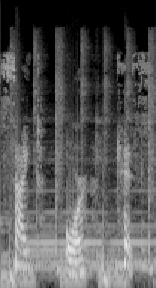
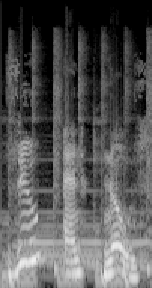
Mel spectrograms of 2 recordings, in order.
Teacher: The tongue hovers close to the teeth or ridge without fully blocking, creating central turbulence for a steady hiss. Think of the voiceless S in the sound sight or kiss, and the voiced Z in the sound zoo and nose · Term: median fricative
